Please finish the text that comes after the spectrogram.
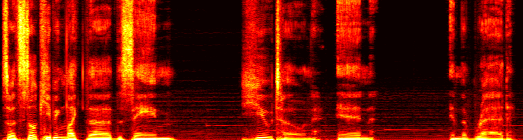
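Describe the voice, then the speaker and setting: A man chatting casually on an art livestream, thinking aloud in a rambling, halting way as he works. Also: lowish voice, warm tone, dry recording. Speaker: livestream host, digital artist. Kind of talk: casual chat while drawing on a livestream. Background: background music.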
